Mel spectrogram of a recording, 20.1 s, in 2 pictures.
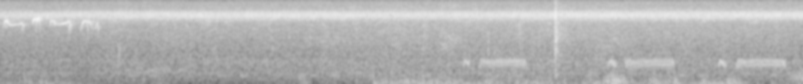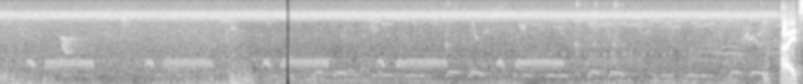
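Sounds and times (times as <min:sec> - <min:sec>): bird lower upswept notes: 0:05.2 - 0:06.9, 0:07.6 - 0:20.0.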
